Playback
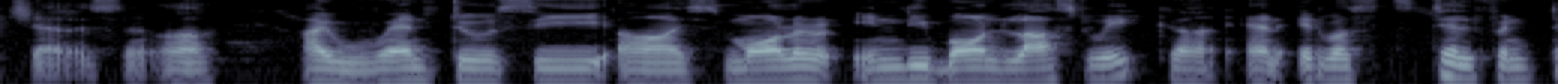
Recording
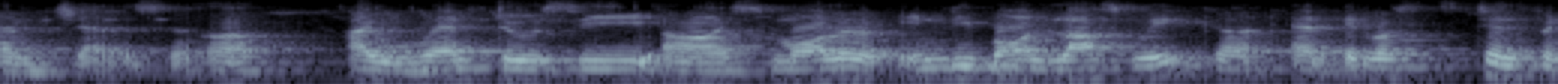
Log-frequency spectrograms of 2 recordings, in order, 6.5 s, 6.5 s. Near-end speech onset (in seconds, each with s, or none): none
